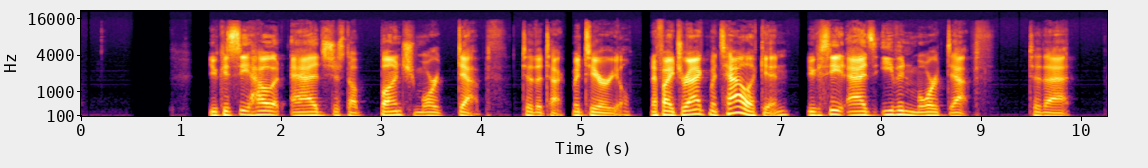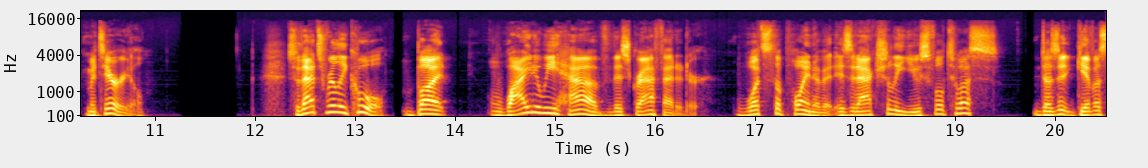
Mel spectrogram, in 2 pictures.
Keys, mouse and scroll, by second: 0.2 click, 6.8 click, 12.4 middle click, 12.5 middle click, 13.1 middle click, 13.6-14.3 scroll, 14.3 click, 15.5-15.8 scroll, 18.1 click, 18.7 click, 19.6 click.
